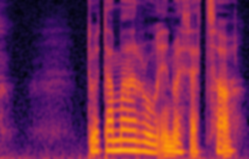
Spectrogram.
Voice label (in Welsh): "marw", Welsh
